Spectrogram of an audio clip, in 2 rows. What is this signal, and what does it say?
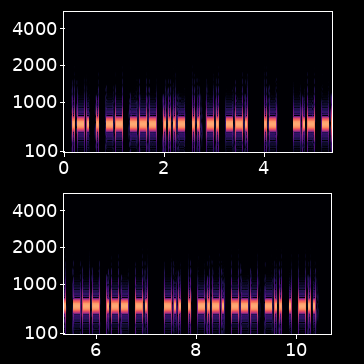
Morse code, heard as a keyed tone, about 25 wpm, 600 Hz. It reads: REMOVING A KNOWN DECODED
